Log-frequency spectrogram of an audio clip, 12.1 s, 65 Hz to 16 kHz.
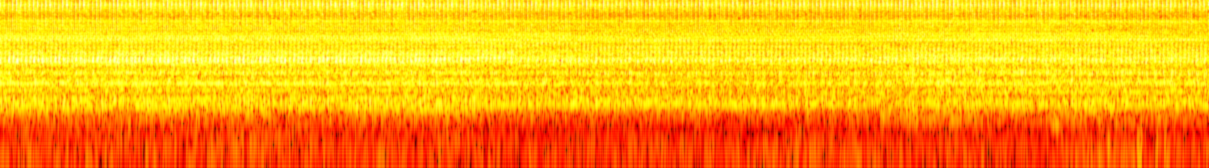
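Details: Engine at 176,000 mileage, cold start: even cold idle with a regular, steady tapping knock roughly four a second throughout; engine knock, source unclear.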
